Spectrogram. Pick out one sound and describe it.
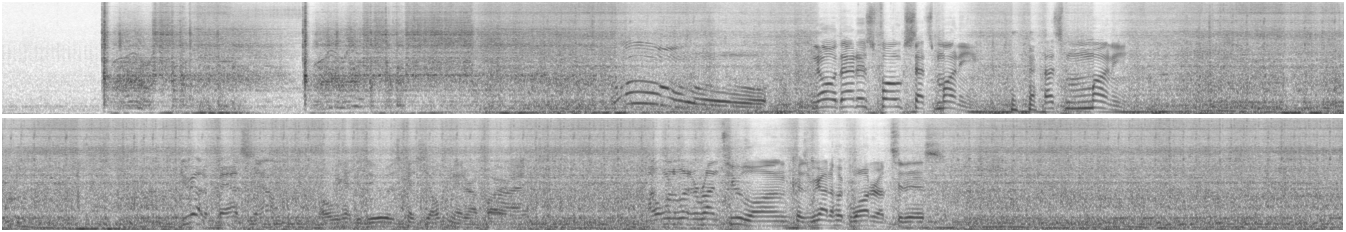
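A boat engine idles with a steady low rumble.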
